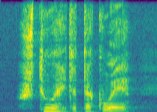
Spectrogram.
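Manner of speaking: worried, anxious voice. A narrator voices the mother asking about the strange object the father brought: worried. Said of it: "с беспокойством спросила мать".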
